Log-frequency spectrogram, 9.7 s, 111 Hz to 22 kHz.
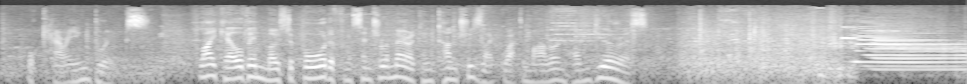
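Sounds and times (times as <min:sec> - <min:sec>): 
cargo train rumbling and grinding along rails: 0:00.0 - 0:09.6
speech: 0:00.3 - 0:07.0
long steady train horn blaring: 0:08.4 - 0:09.6.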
